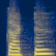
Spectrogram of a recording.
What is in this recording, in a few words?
"tatt", Punjabi; ਤਟ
